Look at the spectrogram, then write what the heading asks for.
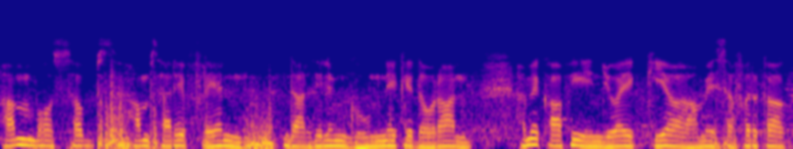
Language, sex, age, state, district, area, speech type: Urdu, male, 30-45, Uttar Pradesh, Gautam Buddha Nagar, urban, spontaneous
